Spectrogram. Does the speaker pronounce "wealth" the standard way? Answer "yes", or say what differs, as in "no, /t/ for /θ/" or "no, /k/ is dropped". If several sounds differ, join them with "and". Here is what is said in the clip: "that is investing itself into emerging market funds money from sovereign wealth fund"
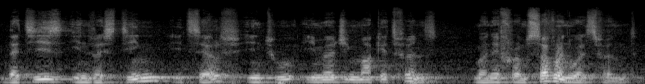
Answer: no, /s/ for /θ/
